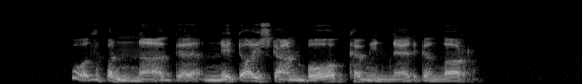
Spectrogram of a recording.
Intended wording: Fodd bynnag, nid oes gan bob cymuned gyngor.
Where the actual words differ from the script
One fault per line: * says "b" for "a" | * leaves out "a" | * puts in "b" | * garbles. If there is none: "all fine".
all fine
